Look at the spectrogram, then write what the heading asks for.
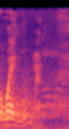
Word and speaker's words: Wing: Però sí que en línies, en contraportada, en llenguatge de contraportada, és la història d'una xineta que es diu Wing, però es veu que es pronuncia Wang, que és, de fet, és nascuda a Hong Kong, que no saps si és xina del tot, no?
